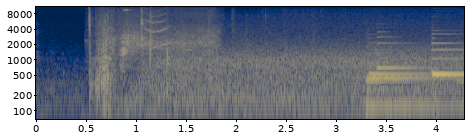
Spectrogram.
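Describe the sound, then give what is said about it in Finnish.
A window in a house is opened with a sudden clatter and squeak, followed by a soft rushing hiss and then a steady mechanical whirr that rises in pitch near the end. “Pitää avata ikkuna.”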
